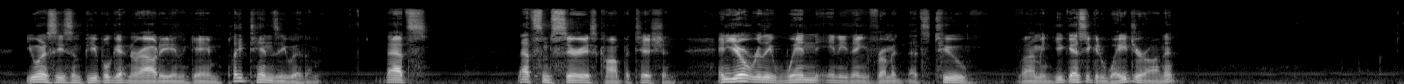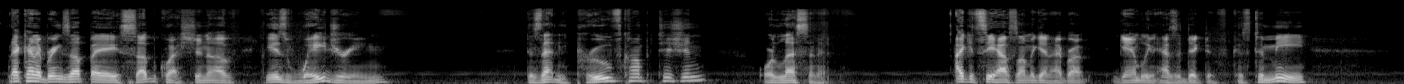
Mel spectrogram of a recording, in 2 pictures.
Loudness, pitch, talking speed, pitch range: -21 LUFS, 90 Hz, 150 wpm, 80-105 Hz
